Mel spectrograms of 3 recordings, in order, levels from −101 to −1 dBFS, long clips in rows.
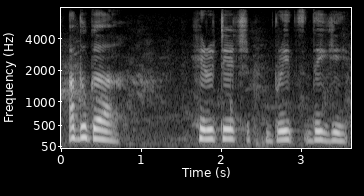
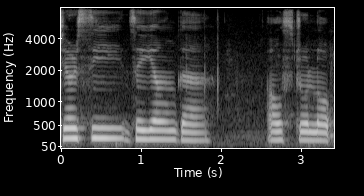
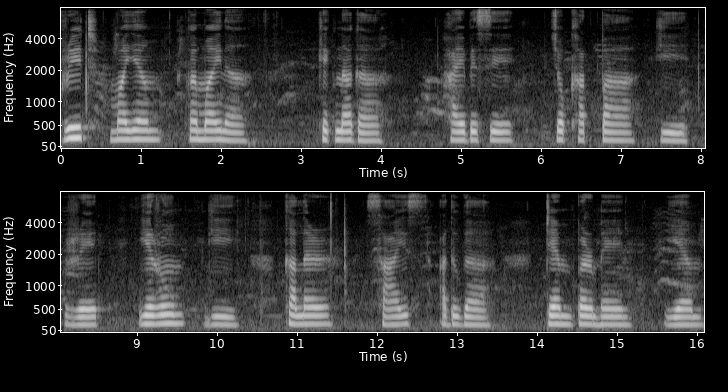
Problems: background sounds at intervals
